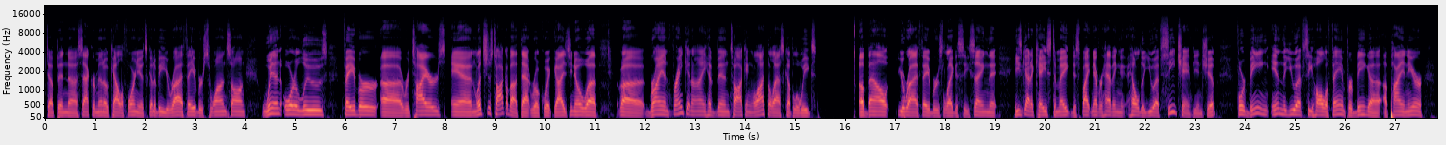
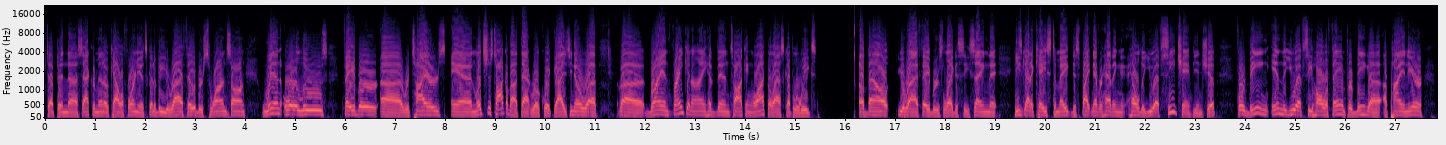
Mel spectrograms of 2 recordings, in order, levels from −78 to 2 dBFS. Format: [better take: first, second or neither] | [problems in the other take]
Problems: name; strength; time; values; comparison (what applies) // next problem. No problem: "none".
first | distortion; heavy; 19% of the sound clipped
